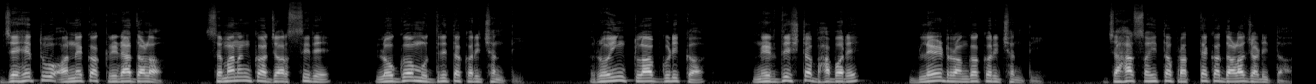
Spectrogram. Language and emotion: Odia, neutral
